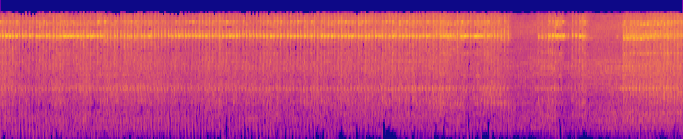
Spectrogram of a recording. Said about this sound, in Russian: Это такая пила, как бы у него вместе на отбойнике такая пилка.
